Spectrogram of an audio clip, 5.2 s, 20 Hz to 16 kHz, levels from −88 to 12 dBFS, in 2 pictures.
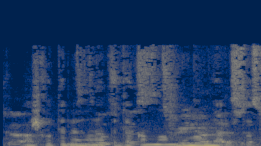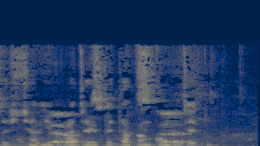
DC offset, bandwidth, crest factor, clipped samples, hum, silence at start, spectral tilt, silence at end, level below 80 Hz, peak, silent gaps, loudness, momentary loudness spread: under 0.1%; 11.5 kHz; 20 dB; under 0.1%; none; 0.05 s; -4.5 dB/octave; 0.05 s; -54 dBFS; -10 dBFS; none; -28 LUFS; 8 LU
